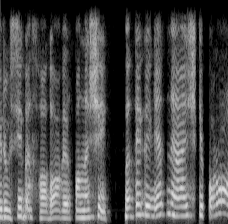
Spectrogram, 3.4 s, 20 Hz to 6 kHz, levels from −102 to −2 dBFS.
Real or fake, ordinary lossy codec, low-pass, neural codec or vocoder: fake; Opus, 64 kbps; 5.4 kHz; codec, 16 kHz, 4 kbps, FunCodec, trained on Chinese and English, 50 frames a second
